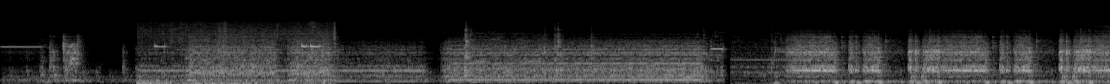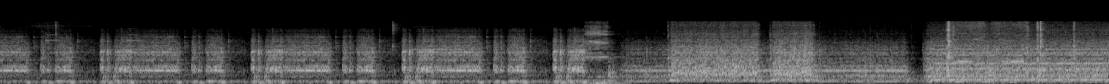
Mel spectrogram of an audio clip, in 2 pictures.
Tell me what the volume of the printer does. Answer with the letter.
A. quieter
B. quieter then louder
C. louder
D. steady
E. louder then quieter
C.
